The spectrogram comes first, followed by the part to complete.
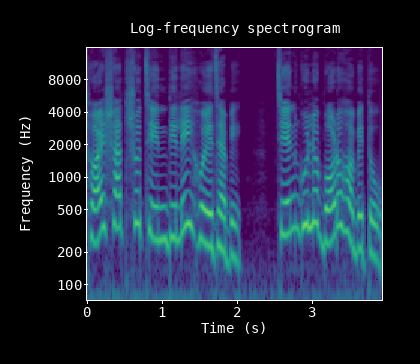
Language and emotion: Bengali, neutral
